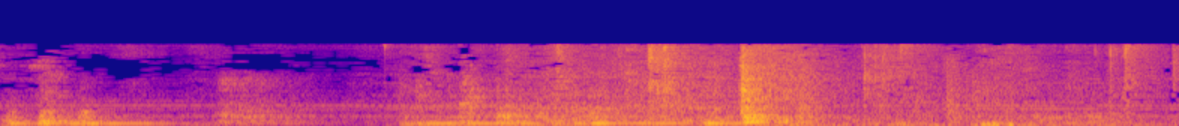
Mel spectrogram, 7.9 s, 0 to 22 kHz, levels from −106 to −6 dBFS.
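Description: It's a recording of everyday sounds, and the whole thing is dull and watery. Nothing comes through above 5 kHz, and the quieter detail swirls in and out with a metallic, chirpy edge on anything sharp. Transients sound smeared too. All of that points to heavy MP3 compression as the likely cause, with an encoder starved down to something like 16 kbps, where it chops the treble and keeps dropping weak frequency lines from frame to frame. Then from 5.20 to 6.39 s you get a loudspeaker feedback squeal: a single tone at 5.2 kHz that swells up over roughly 0.7 s and ends up sitting around 5 dB above the rest of the sound. That's a mic catching the speaker it's feeding, with the loop gain tipping past one at that one frequency so it builds on itself, then holds until it stops at 6.39 s.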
